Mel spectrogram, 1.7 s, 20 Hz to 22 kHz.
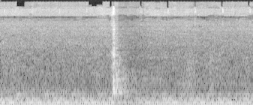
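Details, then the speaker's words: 3rd-gen Ram truck driving after a power steering fix: a steady, low engine hum, no whine or groan from the pump. The steering sounds quiet and healthy. "still making no noise"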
